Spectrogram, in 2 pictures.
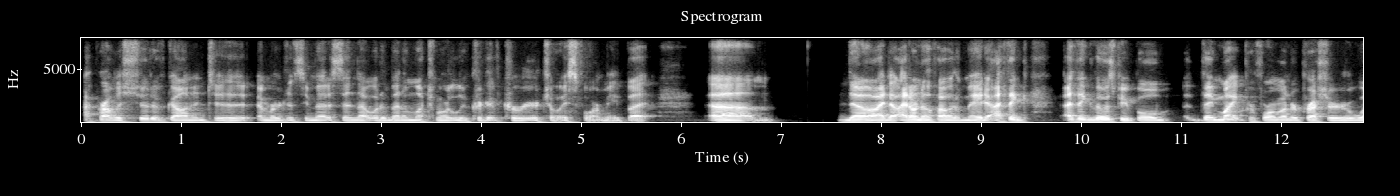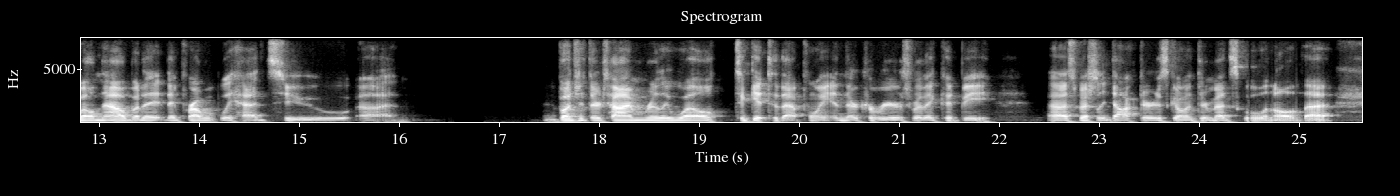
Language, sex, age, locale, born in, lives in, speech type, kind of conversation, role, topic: English, male, 35-39, en-US, United States, United States, conversation, unstructured, none, What kind of music, playlists, and study spaces help you stay focused?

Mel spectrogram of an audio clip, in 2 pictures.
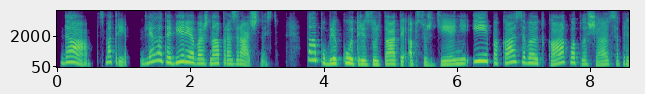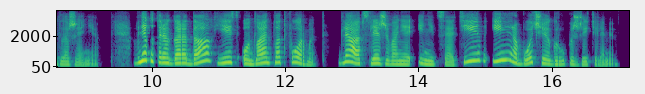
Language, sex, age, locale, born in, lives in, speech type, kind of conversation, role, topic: Russian, female, 35-39, ru-RU, Ukraine, Spain, read, expert-assistant, expert, Какие современные решения помогут превратить скучные районы города в уютные и привлекательные места?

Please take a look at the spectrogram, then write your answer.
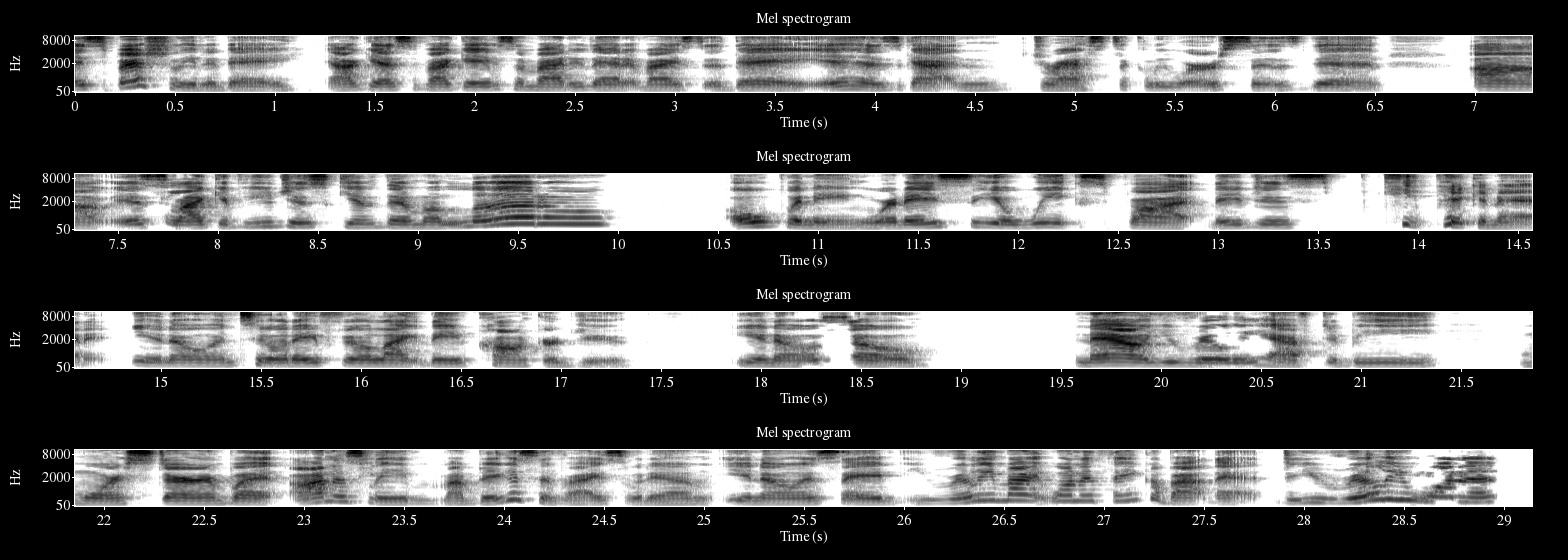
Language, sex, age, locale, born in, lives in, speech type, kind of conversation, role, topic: English, female, 50-54, en-US, United States, United States, conversation, unstructured, none, What was the biggest surprise you encountered in your first job?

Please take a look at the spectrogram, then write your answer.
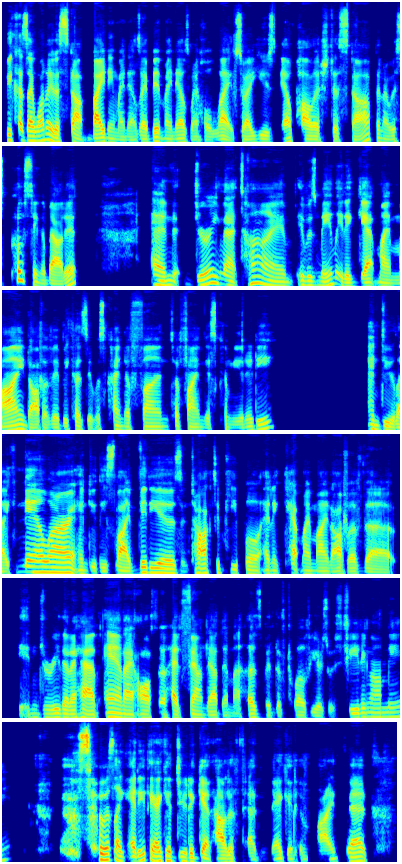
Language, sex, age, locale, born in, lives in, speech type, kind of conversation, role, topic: English, male, 50-54, en-US, United States, United States, conversation, advice, user, How can I find more meaning and purpose in my everyday life?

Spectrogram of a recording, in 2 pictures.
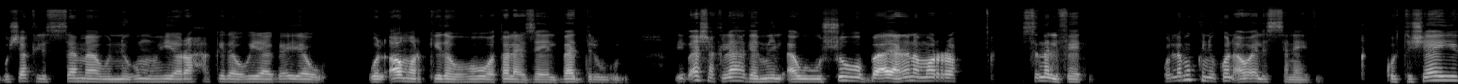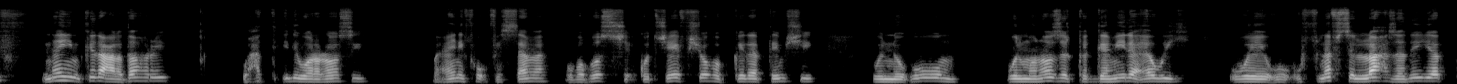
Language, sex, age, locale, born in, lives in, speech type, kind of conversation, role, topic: Arabic, male, 25-29, ar-EG, Egypt, Egypt, conversation, podcast, guest, إزاي تجهّز ركن للصلاة أو للتأمل جوه البيت؟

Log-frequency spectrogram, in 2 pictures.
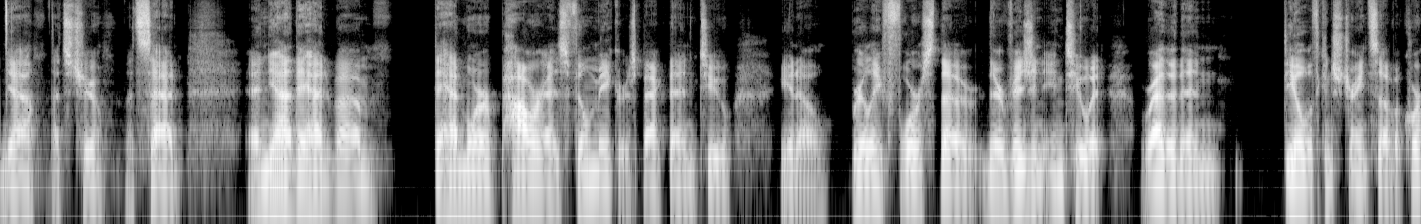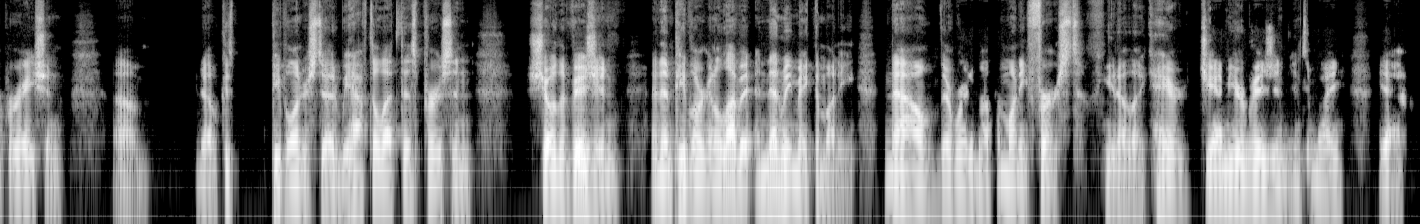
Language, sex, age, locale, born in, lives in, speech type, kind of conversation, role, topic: English, male, 50-54, en-US, United States, United States, conversation, podcast, host, What elements of a film leave a lasting impression on you?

